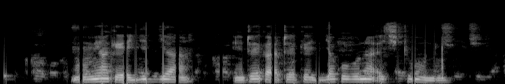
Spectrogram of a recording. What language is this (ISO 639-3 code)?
lug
